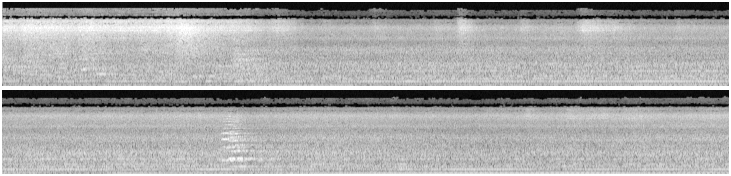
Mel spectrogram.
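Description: A train standing or moving slowly at a station platform, giving a continuous low rumble with a steady hum; the rumble deepens about two-thirds of the way through. A brief run of rapid high chirps sounds once, shortly after that.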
